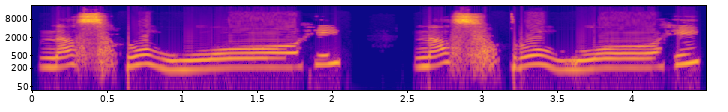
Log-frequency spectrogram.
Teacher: साद, रॉ और अल्लाह का जो लाम है, इन तीनों को पुर पढ़ने की कोशिश करें।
